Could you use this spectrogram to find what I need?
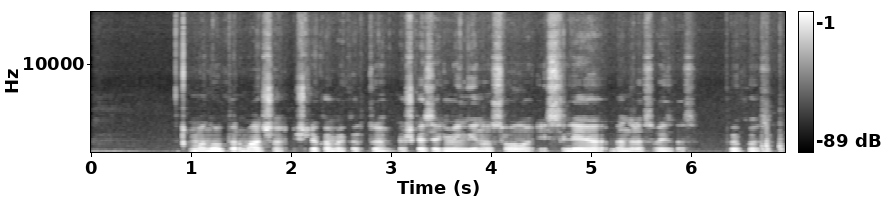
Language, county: Lithuanian, Kaunas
